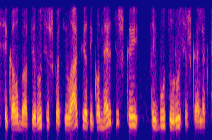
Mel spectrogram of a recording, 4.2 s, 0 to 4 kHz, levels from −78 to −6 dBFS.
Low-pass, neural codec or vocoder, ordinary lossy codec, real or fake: 3.6 kHz; none; Opus, 24 kbps; real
